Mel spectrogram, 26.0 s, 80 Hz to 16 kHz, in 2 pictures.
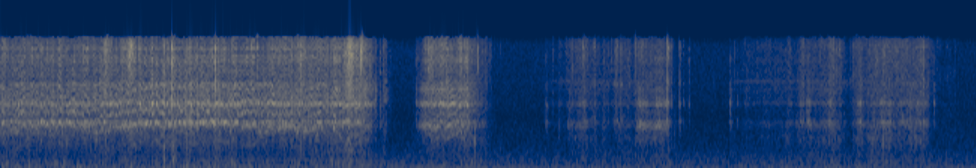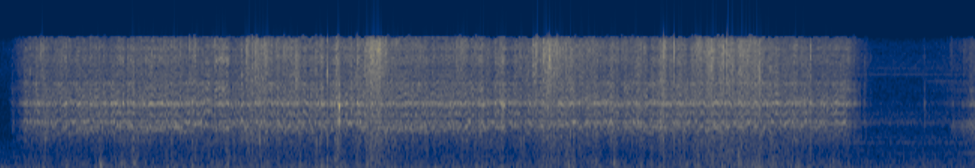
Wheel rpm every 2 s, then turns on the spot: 110, 120, 60, 20, 10, 20, 30, 110, 110, 110, 110, 110, 10.
10-12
